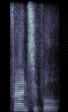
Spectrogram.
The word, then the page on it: fanciful: Indian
